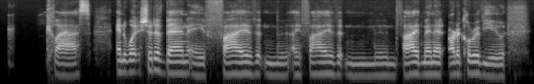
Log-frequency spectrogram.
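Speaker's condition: Stuttering; stuttering since childhood, severe in middle and high school, could not get words out, several intensive camps when younger; still stutters, communicating virtually more challenging, more anxiety; word and part-word repetitions, blocks on own name; repeated words, prolonged sounds

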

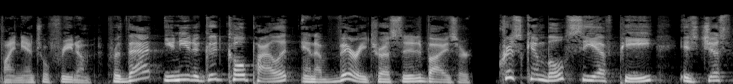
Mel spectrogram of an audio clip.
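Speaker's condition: No condition

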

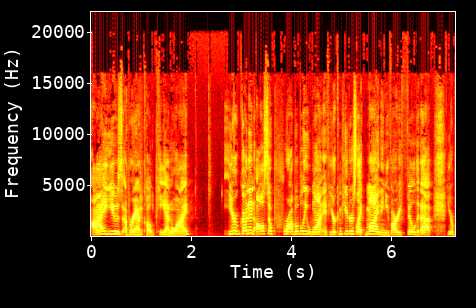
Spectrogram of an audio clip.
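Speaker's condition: No condition

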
